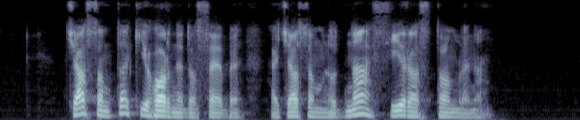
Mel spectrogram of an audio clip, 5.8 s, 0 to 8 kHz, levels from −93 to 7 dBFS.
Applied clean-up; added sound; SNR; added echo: none; none; none; none.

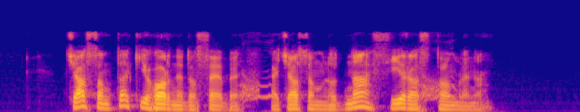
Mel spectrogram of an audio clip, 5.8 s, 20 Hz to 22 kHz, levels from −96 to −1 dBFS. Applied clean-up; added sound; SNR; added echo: none; Bark; 13 dB; none.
